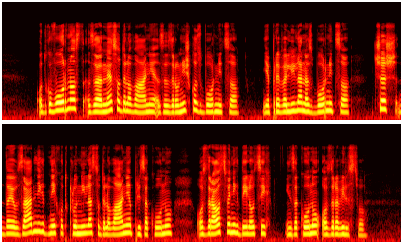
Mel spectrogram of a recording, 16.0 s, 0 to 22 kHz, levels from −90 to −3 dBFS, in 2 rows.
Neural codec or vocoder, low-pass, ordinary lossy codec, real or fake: none; none; none; real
